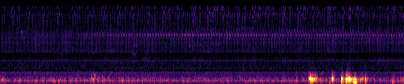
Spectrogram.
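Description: Steady low electrical mains hum on the lecture recording's sound system, with a faint high whine over it. About six to seven seconds in, a few short, muffled low thuds.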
